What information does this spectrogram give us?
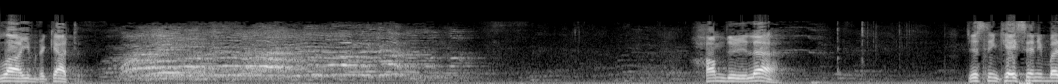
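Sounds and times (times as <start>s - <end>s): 
speech: 0.0s - 0.9s, 7.1s - 7.9s, 9.7s - 10.5s
live audience shouting back the salaam greeting in unison: 1.0s - 4.9s.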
